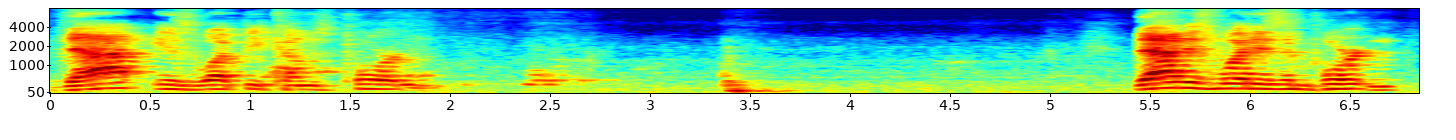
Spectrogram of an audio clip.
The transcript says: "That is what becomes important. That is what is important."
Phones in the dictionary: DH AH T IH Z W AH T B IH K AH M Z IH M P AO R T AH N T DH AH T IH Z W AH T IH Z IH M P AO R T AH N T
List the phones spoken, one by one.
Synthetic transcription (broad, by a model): DH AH T IH Z W AH T B IH K AH M Z P AO R T N T DH AH T IH Z W AH T IH Z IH M P AO R T N T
